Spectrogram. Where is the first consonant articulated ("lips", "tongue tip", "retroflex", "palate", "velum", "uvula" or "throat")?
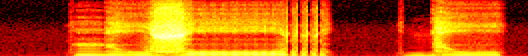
lips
